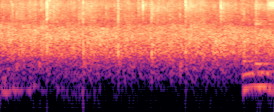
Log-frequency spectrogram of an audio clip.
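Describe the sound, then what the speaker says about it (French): Audience applause for Willy Suel at a French event, a steady dense clapping from a crowd lasting throughout, loud and close with no pauses. "Je vous demande d'applaudir très très fort encore pour Willy Suel."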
